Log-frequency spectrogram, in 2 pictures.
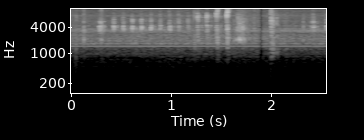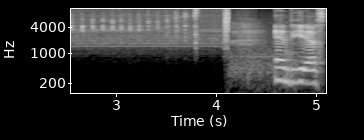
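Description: Scissors snip through fabric with quick, sharp clicks.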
